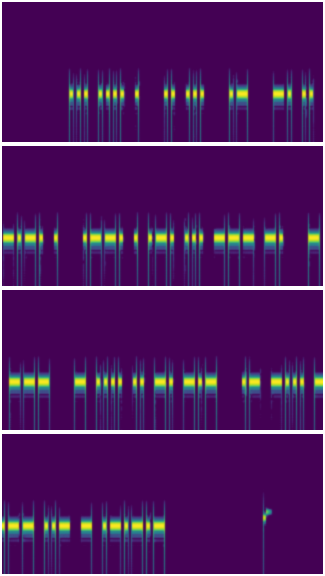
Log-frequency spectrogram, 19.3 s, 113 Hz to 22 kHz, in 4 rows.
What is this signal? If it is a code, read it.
Morse code, heard as a keyed tone, about 22 wpm, 700 Hz. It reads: SHE IS A NICE PERSON TO THINK ABOUT.
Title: Sentences from Top 1100 Words 22wpm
